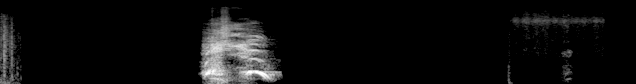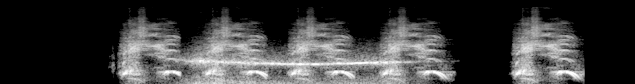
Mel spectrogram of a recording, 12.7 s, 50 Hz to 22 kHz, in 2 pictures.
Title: Sneezing 2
